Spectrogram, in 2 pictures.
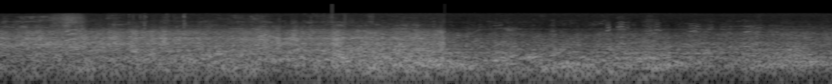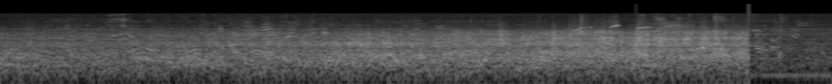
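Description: A jet aircraft roars loudly overhead.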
